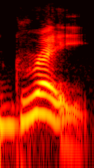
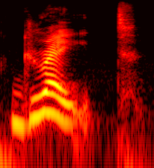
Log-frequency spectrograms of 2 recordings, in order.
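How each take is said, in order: First: "Great" with t held, not popped; unreleased t. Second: "Great" with the t popped; released t. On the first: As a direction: stop on the t silently. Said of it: "mas não explodo". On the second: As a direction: explode the final t. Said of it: "Explodiu o T". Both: Shown as a demonstration.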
